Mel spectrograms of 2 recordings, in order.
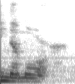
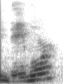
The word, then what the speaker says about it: Namor: who's playing Prince Neymar pronounces his name Namor he says very clearly my enemies call me no more and that's not how most people say the name I think most comic fans and stuff say Namor so okay and this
